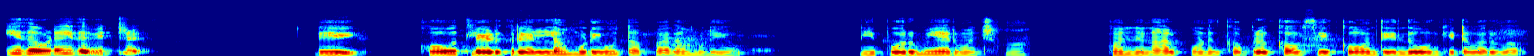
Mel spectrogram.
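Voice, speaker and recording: A woman's voice: sits low, steady tone, moderate pace, long pauses, muffled recording, lightly acted. A woman voicing a level-headed young male college friend who reasons and soothes. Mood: reasoning.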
